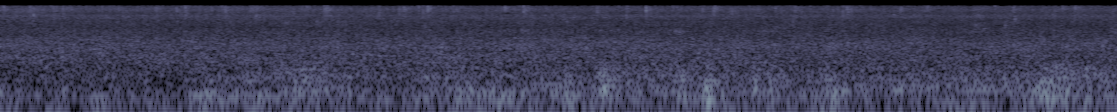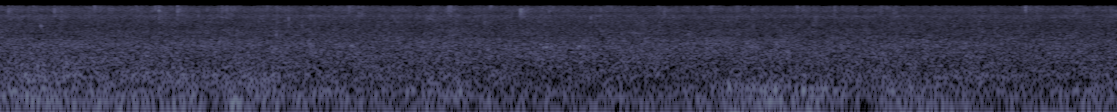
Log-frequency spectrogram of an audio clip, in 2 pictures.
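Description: Heavy rain falling steadily on a street, with a low rolling rumble of thunder that swells from about a second in and fades around the middle.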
